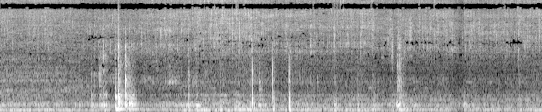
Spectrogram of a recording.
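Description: Tap water running in a steady thin stream into a stainless steel sink, with a few short knocks, the loudest about two and a half seconds in.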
